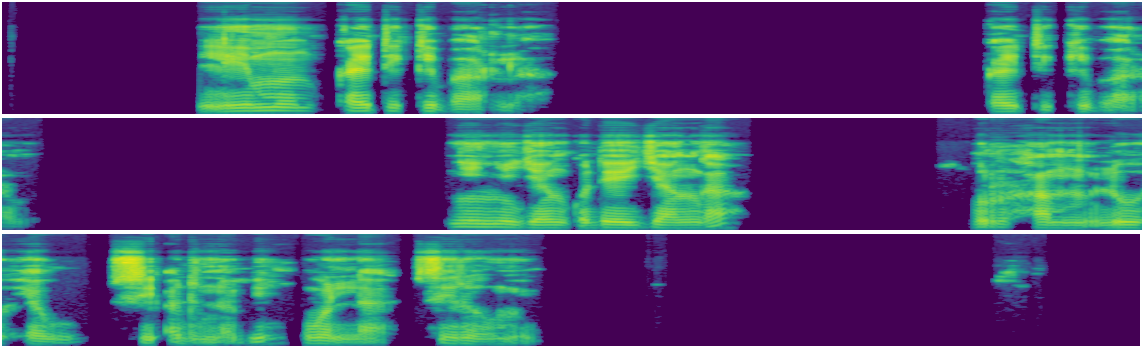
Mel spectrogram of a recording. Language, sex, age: Wolof, male, 36-49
